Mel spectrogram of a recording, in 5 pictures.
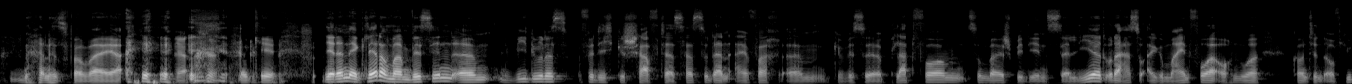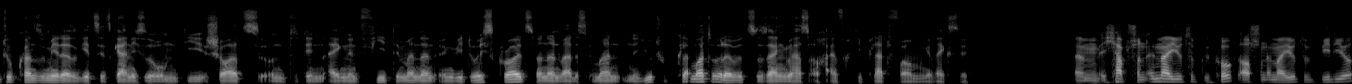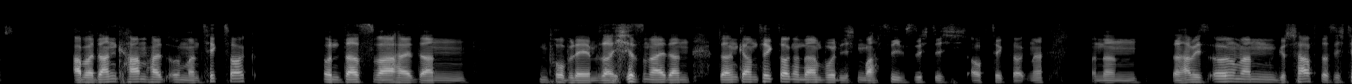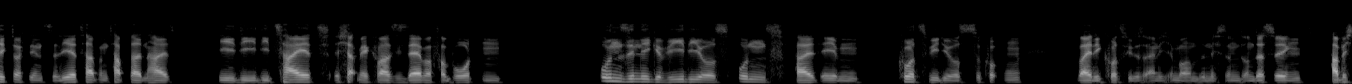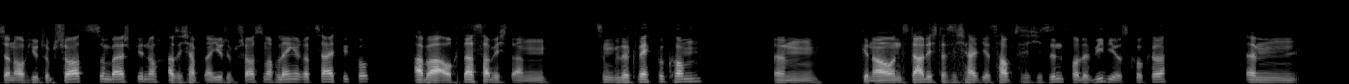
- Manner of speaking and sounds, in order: laughing while speaking: "Dann ist"; laugh; giggle; laughing while speaking: "sage ich"
- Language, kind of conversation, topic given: German, podcast, Wie vermeidest du, dass Social Media deinen Alltag bestimmt?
